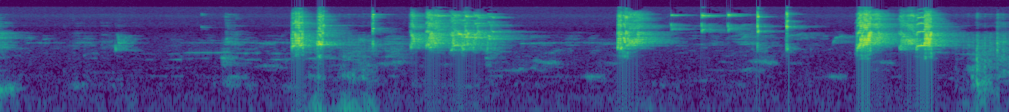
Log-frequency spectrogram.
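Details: Lovebird chirping, with sharp, piercing notes and quick twittered runs coming irregularly after a quiet opening, and a brief low thump near the start.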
